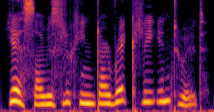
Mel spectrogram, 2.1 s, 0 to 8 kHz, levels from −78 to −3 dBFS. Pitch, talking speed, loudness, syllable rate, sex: 250 Hz, 195 wpm, -18 LUFS, 5.5 syllables/s, female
